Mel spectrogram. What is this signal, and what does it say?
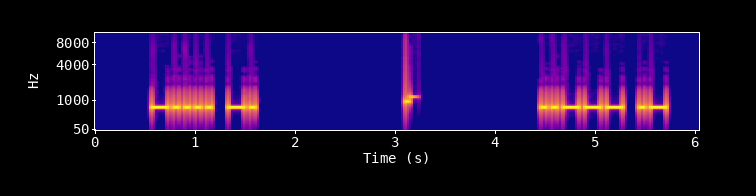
Morse code, heard as a keyed tone, about 22 wpm, 700 Hz. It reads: 6N 2A
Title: Common Cut Numbers - 2-Digit 22wpm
